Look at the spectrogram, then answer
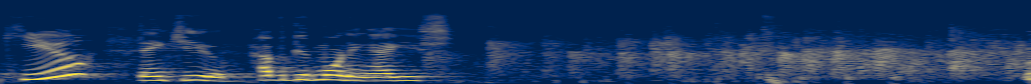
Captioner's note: applause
